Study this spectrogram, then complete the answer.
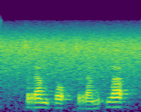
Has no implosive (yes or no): yes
